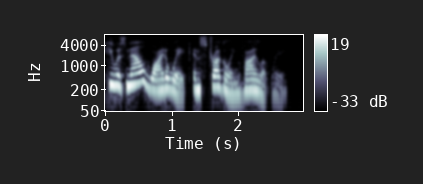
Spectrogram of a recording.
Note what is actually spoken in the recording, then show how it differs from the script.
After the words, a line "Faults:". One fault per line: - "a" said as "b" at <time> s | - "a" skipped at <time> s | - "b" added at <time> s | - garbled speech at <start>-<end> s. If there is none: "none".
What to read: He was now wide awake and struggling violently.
He was now wide awake and struggling violently.
Faults:
none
